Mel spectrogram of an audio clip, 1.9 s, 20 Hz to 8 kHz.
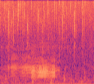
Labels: {"label": "biophony, croak", "recorder": "SoundTrap 500"}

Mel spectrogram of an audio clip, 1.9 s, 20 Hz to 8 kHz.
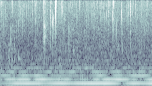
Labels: {"label": "biophony, midshipman", "recorder": "SoundTrap 500"}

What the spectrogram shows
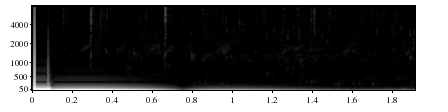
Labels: {"label": "biophony, chorus", "recorder": "SoundTrap 600"}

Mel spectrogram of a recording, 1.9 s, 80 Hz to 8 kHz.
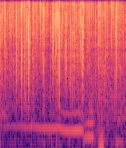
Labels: {"label": "biophony, cascading saw", "recorder": "SoundTrap 600 or HydroMoth"}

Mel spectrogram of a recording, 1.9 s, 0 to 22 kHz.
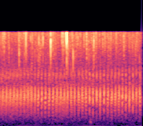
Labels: {"label": "biophony, rattle", "recorder": "SoundTrap 500"}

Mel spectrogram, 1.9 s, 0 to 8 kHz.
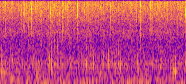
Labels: {"label": "biophony", "recorder": "SoundTrap 300"}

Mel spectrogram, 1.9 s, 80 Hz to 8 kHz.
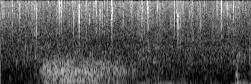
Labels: {"label": "biophony, growl", "recorder": "SoundTrap 500"}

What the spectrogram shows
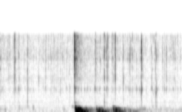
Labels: {"label": "anthrophony, bomb", "recorder": "HydroMoth"}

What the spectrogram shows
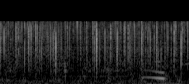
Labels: {"label": "biophony, cascading saw", "recorder": "SoundTrap 600 or HydroMoth"}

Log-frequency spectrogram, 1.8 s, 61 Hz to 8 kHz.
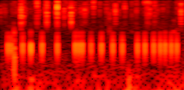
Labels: {"label": "biophony, knock croak", "recorder": "SoundTrap 300"}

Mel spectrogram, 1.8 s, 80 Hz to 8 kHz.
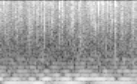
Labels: {"label": "biophony, midshipman", "recorder": "SoundTrap 500"}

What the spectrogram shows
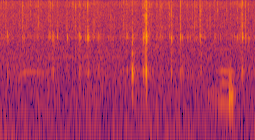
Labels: {"label": "ambient", "recorder": "HydroMoth"}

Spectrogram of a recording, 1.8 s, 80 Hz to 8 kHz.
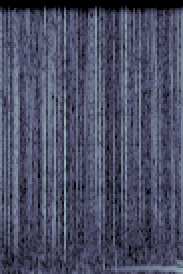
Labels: {"label": "biophony, cascading saw", "recorder": "SoundTrap 600 or HydroMoth"}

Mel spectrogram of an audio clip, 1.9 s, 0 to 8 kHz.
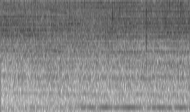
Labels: {"label": "anthrophony, boat engine", "recorder": "SoundTrap 500"}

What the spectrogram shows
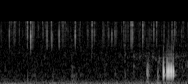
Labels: {"label": "biophony, knock croak", "recorder": "SoundTrap 300"}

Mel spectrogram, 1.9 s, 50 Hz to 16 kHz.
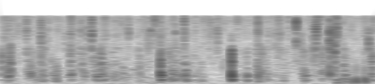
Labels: {"label": "biophony, sea urchins (Echinidae)", "recorder": "SoundTrap 600 or HydroMoth"}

